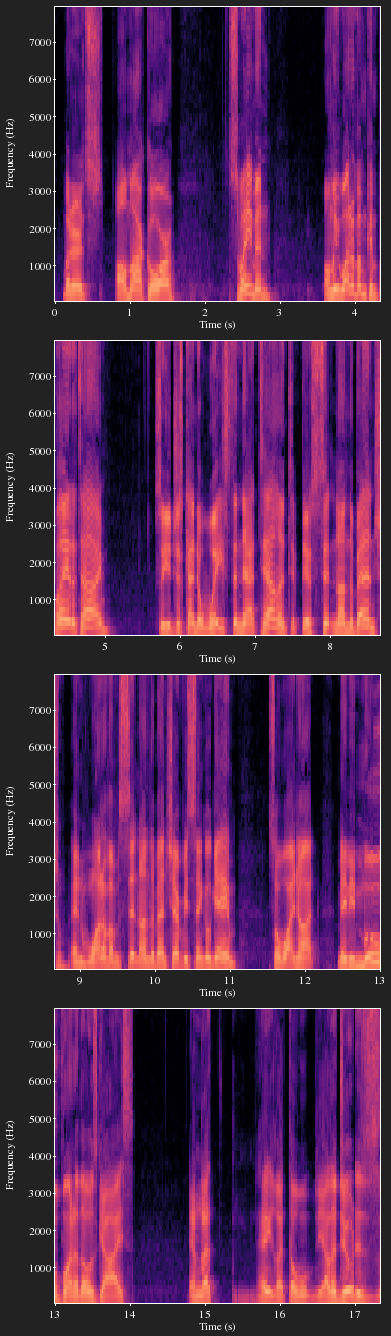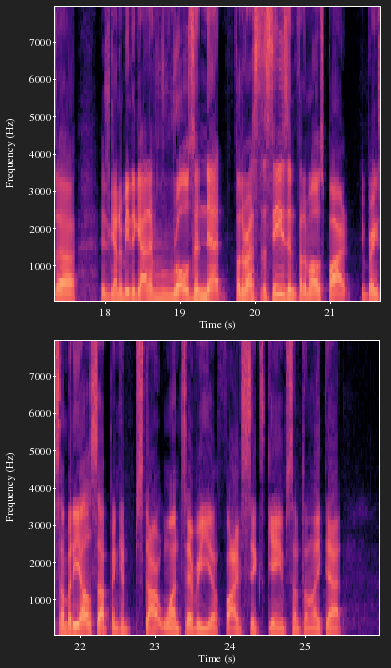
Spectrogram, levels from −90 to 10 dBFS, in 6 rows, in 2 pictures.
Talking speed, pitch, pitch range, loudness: 220 wpm, 160 Hz, 135-185 Hz, -14 LUFS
